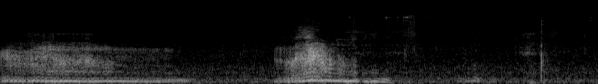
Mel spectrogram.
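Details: Dog growling on cue to sound like a revving motorcycle: a low, rumbling, steady growl for about two seconds, then a brief rising burst near three seconds, fading into quiet room noise.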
